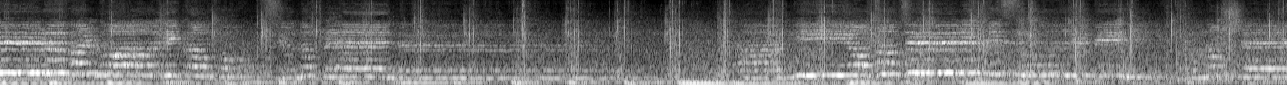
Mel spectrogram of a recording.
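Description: A choir singing a slow song in long held notes, with occasional soft knocks.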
